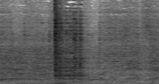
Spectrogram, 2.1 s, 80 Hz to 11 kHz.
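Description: Loaded deadlift barbell with iron plates set back down on the platform after a 615-pound lockout: one heavy clanging impact about three-quarters of a second in, over a murmur of voices in a hall.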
